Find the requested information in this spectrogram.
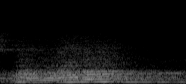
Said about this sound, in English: Let's just wait for this lovely motorcycle.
